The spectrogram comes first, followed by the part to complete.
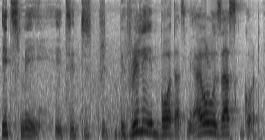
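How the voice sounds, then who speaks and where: An older Zambian-accented guest on a TV studio set speaks at a moderate pace in a voice on the high side, darkish in tone with lively intonation. His reflective, conversational interview answers, captured on a lapel mic with a little hiss or hum, are full of fillers and restarts.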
